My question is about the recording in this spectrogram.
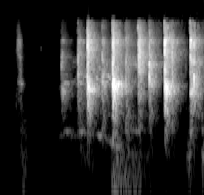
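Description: Hands clapping: a short round of applause by one or a few people, starting about half a second in at roughly six claps a second.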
